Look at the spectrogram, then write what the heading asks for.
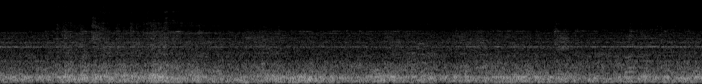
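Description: Vande Bharat Express electric trainset rolling along the platform: a steady rumble of wheels on rail, with a faint steady high whine running through it.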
